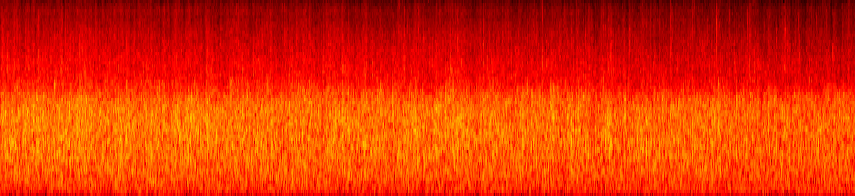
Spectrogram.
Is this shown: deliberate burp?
no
